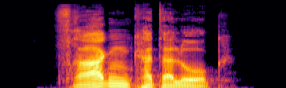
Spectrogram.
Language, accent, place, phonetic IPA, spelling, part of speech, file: German, Germany, Berlin, [ˈfʁaːɡn̩kataˌloːk], Fragenkatalog, noun, De-Fragenkatalog.ogg
- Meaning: questionnaire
